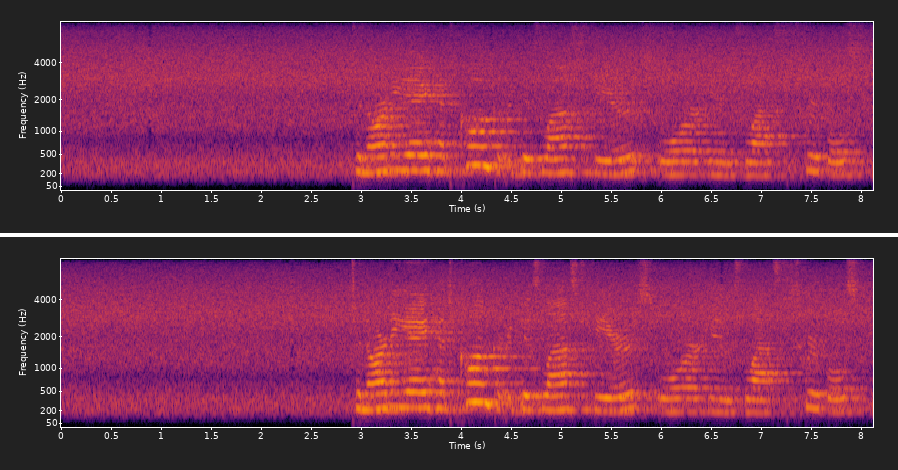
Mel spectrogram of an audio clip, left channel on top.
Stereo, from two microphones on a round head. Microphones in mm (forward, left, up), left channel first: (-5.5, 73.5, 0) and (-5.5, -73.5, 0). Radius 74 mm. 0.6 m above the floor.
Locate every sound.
2.9 s a woman speaking: 50° right (ahead or behind), 0.9 m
